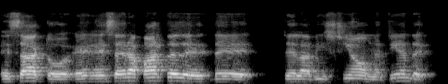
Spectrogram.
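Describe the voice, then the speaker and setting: A man talks at a very slow pace in a fairly high voice. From Puerto Rico (Ponce family), born in Cuba. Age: 60s. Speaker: drummer. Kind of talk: interview conversation. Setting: at his home.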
